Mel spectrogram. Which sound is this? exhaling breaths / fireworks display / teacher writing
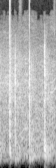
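fireworks display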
